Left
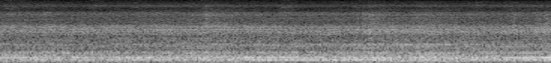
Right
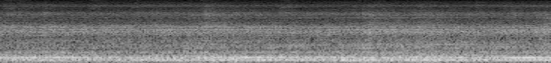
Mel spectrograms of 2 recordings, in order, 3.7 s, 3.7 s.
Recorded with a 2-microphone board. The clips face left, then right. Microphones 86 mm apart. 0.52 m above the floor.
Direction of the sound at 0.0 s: 15° right (ahead or behind).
